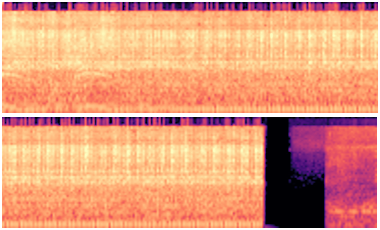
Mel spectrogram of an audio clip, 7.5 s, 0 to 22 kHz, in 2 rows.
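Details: Yamaha Xeon GT 125 FI scooter with radiator coolant mixed into the oil, front pulley and roller housing removed: steady drone with a rough rapid knock, about 3.5 per second; mechanic says it could be con rod or piston pin.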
